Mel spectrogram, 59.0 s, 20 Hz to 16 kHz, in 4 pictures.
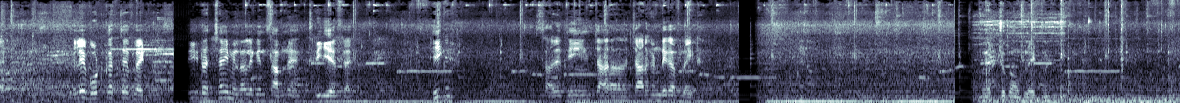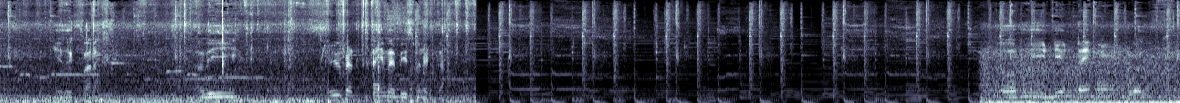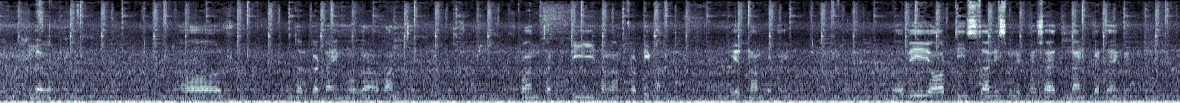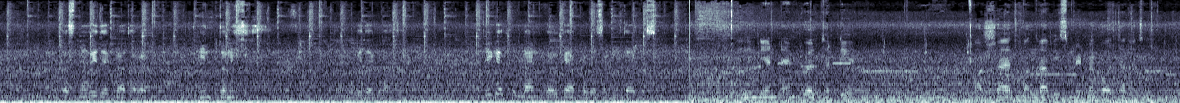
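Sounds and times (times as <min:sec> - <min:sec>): airliner cabin rumble: 0:03.7 - 0:20.7, 0:27.0 - 0:59.0.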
